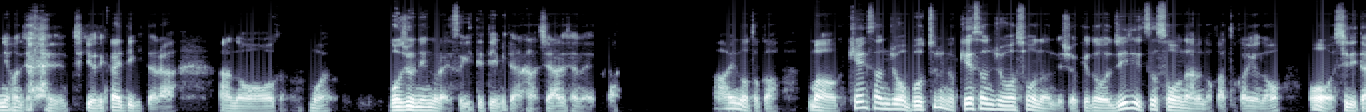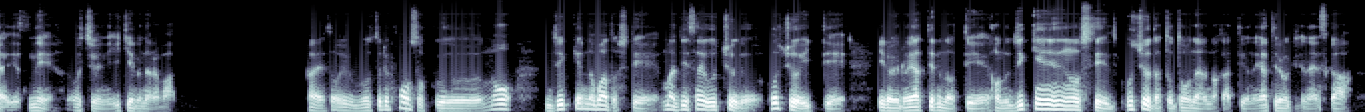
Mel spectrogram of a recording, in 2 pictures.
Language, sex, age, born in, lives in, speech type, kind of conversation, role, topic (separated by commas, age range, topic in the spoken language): Japanese, male, 50-54, Japan, Japan, conversation, unstructured, none, 宇宙について一番興味があることは何ですか？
